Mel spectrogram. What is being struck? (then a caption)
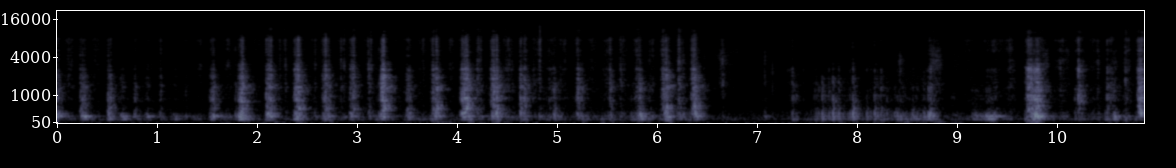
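Scratch-art paper sheet scraped with a wooden stylus. A wooden stylus scrapes across a flat, black-coated scratch-art page, working over the upper flowers while the other hand holds the page steady. The result is quiet, dry, raspy scratching in quick, irregular strokes of roughly three to four per second, each short and without ring. The scratching briefly thins out near the middle of the clip before resuming.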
